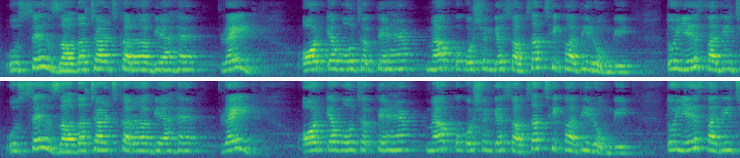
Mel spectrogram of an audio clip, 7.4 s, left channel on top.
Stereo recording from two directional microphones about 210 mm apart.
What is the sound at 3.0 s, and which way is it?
Speech, 20° right (ahead or behind).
